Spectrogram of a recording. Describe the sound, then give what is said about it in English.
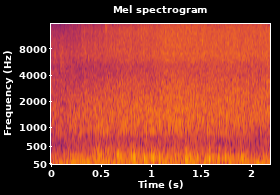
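Deep, rolling thunder rumbles steadily over a continuous hiss of rain, filling the whole stretch without a break and with no voices. “With a thunderous clap and a flickety flash, Johnny's rocketing down to a hellfire crash.”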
